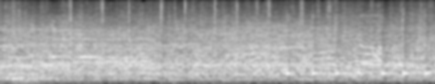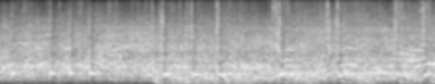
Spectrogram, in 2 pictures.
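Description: Noisemakers clap rhythmically in a stadium crowd.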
